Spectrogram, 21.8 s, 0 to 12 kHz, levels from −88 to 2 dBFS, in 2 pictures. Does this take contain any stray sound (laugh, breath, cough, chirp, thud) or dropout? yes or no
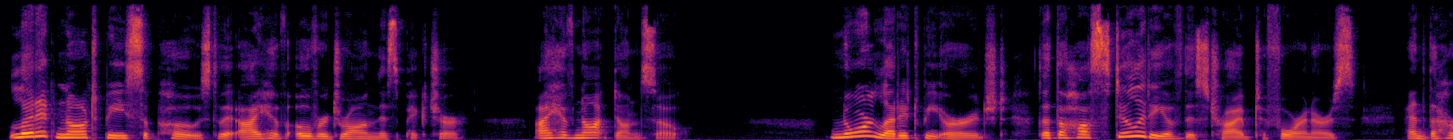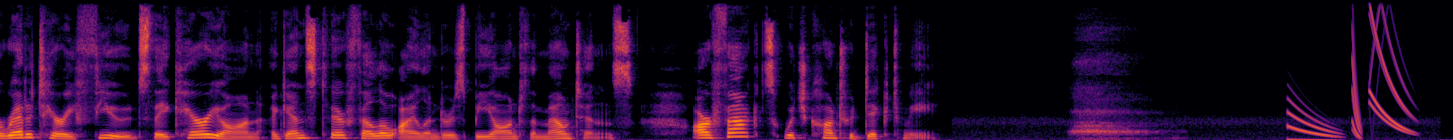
yes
